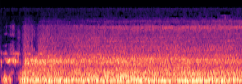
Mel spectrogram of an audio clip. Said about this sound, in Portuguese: Caralho, um avião, velho.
